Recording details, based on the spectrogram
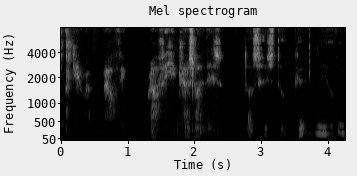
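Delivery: whispering voice. Retelling how the director whispered a line reading in the actor's ear: imitating Bruce whispering. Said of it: "he'd whisper in your ear. He goes".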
